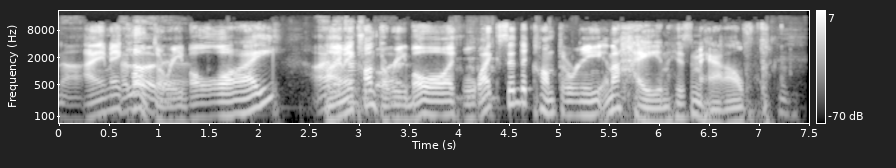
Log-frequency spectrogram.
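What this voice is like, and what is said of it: Put-on American country accent. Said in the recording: “I do American accent now. This is me being American.”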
